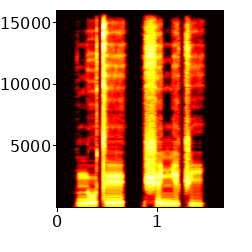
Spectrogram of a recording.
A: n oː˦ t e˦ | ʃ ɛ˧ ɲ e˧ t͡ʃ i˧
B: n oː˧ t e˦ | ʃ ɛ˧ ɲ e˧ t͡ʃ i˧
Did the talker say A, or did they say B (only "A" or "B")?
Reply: B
